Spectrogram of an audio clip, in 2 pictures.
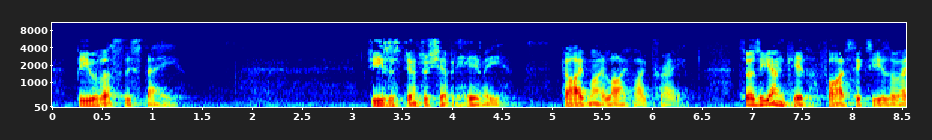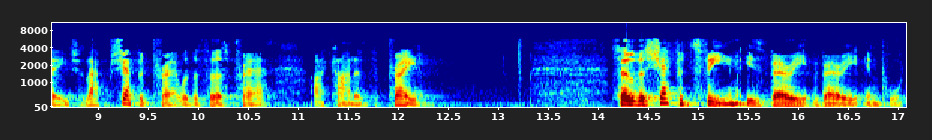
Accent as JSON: {"language": "English", "country": "United Kingdom", "said": "as a Brit"}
